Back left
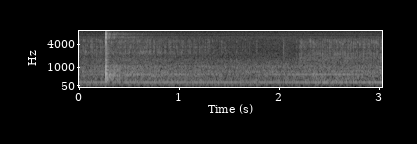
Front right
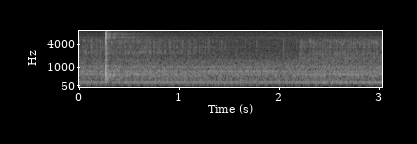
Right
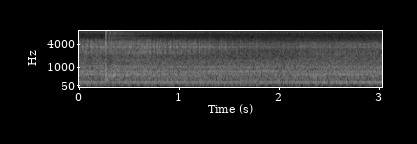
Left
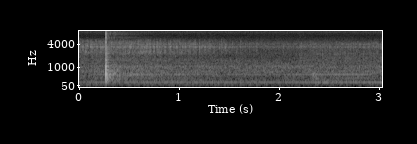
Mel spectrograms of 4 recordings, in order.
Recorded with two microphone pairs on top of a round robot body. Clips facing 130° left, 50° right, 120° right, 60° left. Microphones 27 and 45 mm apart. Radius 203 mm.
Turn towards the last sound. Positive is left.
turn(degrees=40)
